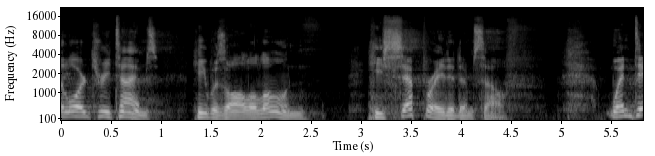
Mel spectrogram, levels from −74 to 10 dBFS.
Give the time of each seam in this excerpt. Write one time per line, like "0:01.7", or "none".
0:01.2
